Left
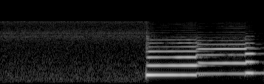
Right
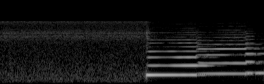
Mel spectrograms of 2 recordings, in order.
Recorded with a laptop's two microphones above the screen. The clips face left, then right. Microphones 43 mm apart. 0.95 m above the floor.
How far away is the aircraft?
I don't hear an aircraft.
